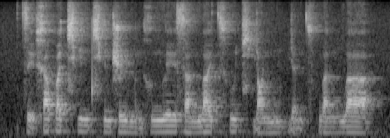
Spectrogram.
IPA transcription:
t͡s ḛ˨˩ ɪ̯ x ä˥˨ p ä˥˨ t͡ɕʰ i˦ n t͡ɕʰ i˨ n ʂ ɻ̩˥˨ m ə̰˨˩ n x ʊ˦ ŋ l e˥˨ ɪ̯ s a˨˦ n w a˥˨ ɪ̯ t͡sʰ u˦ t͡ɕʰ j ɑ˨˦ ŋ m i˨˦ p j ɛ̰˨˩ n t͡sʰ w a˦ n n̪ w ä˥˨

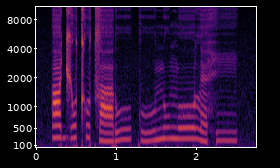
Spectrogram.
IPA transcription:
a˦ d͡ʒ o˦ tʰ ʊ˦ t͡s aː˨ ɾ uː˦ k uː˨˦ n u˦ ŋ oː˦ l ɛ˨ h iː˦

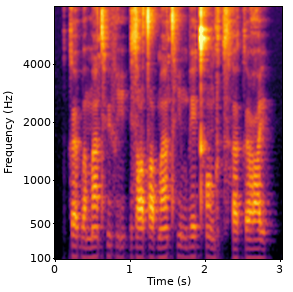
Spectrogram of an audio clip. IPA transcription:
k œ b ɐ m ã tʰ y f i | z ø tˤ ø b ã tʰ i m b e kʰ ɔ̃ ɡ u t͡sʰ ɐ k œ ʕ ɪ

